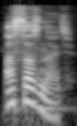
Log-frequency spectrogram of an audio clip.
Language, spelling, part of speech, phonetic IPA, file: Russian, осознать, verb, [ɐsɐzˈnatʲ], Ru-осознать.ogg
- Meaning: to recognize, to fathom, to realize, to be aware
